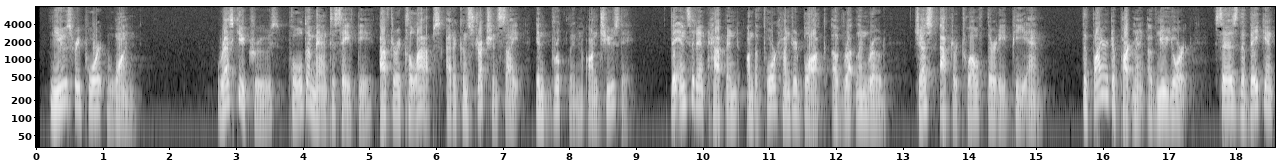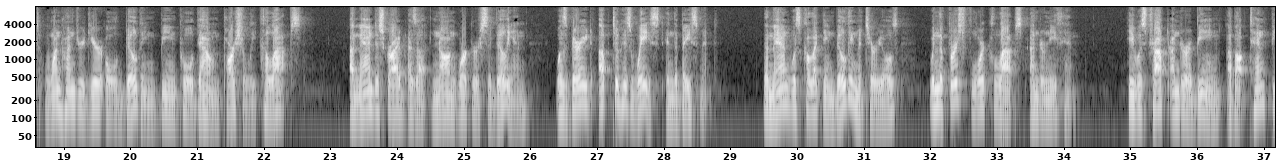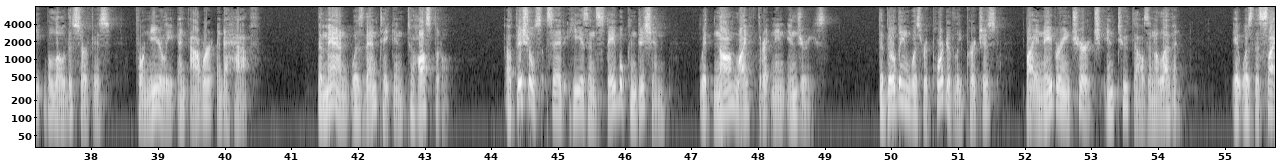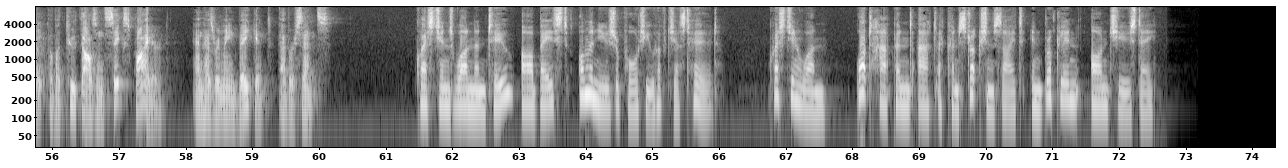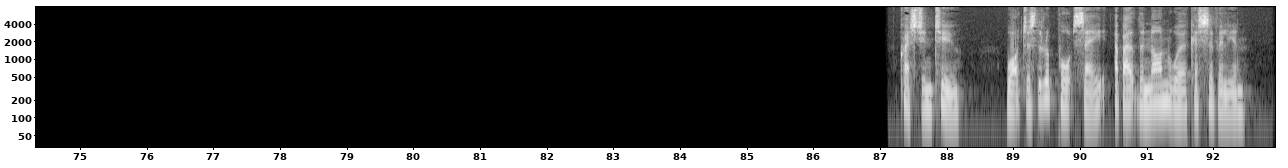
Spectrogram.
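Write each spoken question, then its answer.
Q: What happened at a construction site in Brooklyn on Tuesday?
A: A vacant old building being pulled down partially collapsed and a man was trapped.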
